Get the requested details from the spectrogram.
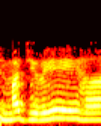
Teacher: امالہ کے معنی جھکانا ہے، یعنی الف کو یا کی طرف اور اس سے پہلے زبر کو زیر کی طرف مائل کر کے پڑھنا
